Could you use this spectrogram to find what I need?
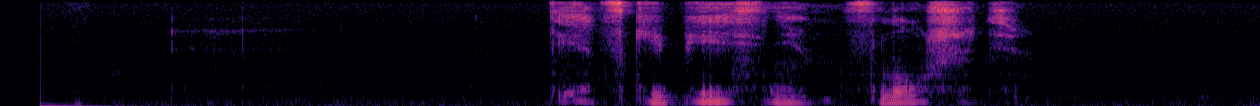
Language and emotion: Russian, sad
